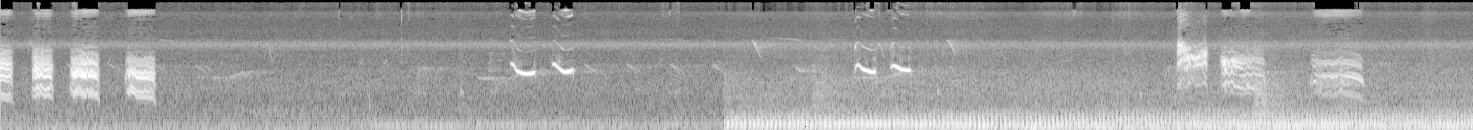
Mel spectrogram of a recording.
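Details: Raw young Sumatran leafbird chattering and learning to whistle: three scratchy opening notes, a pair of brief bright whistles, then faint hooked notes and harsh chips over a rising low rumble of background noise.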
